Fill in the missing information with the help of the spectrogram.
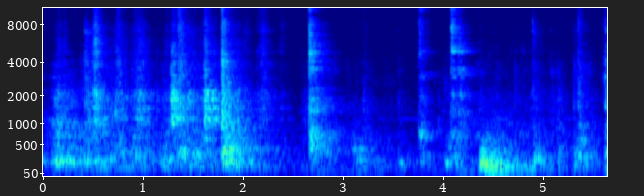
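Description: Irregular light knocks, clicks and scraping of light-gauge steel studs and track being handled in the framing.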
